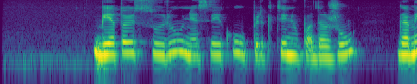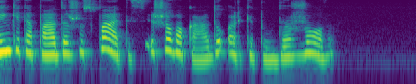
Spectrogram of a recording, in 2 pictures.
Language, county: Lithuanian, Telšiai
